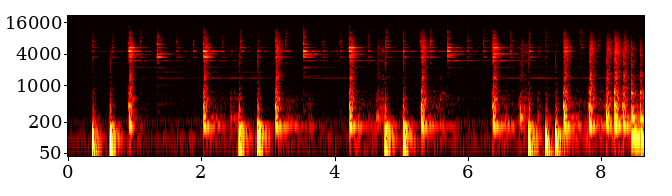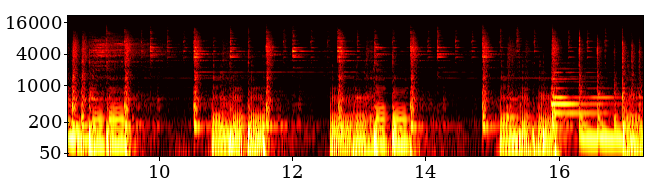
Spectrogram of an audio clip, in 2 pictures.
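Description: Live band playing the instrumental opening of a song. The drum kit starts just after the beginning with a steady beat of kick, snare and cymbals. An electric bass guitar fills out the low end from about halfway, and the full band plays from there.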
